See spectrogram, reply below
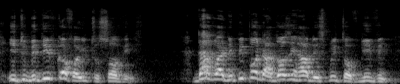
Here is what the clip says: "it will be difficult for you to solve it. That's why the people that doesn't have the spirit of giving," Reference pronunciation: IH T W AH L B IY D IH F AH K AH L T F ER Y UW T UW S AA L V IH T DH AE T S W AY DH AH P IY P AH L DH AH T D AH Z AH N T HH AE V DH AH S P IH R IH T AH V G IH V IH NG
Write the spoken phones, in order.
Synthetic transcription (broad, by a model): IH T W AH L B IY D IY F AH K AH L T F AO Y UW T UW S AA V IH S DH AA T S W AY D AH P IY P AH L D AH T D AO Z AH N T HH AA V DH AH S P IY R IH T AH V G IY V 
